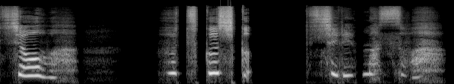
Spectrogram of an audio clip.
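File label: Voice retire, Japanese; suzette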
